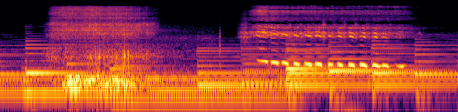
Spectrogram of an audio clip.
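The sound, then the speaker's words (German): A plump reindeer sleeping on a bed of clouds snores in long, rumbling breaths, then a wavering, whinnying snore with a warbling tone joins in, loud and steady with no talking. “Merle öffnete ihre Augen und sah ein dickliches, schlafendes Rentier auf einem Wolkenbett.”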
